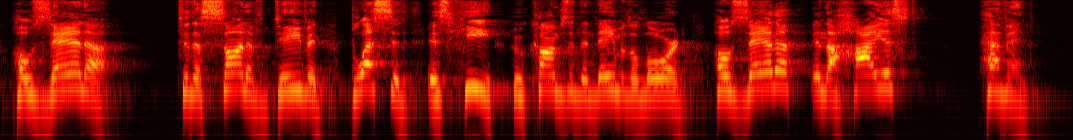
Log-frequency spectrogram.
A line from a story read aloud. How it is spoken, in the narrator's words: The crowds that went ahead of him and those that followed shouted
